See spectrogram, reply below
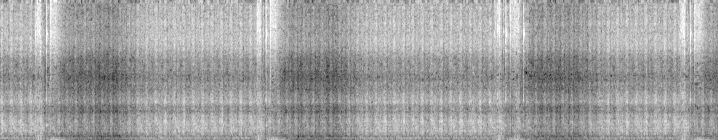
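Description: Sharp firing bangs every few seconds with quiet coasting between, the even hit-and-miss rhythm of a healthy stationary engine.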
